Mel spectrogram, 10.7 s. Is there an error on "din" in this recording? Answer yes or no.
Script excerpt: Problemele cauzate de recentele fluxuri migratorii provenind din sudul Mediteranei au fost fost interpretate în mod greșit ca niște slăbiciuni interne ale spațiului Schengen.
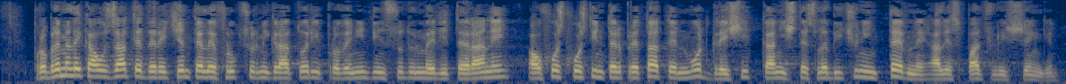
no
